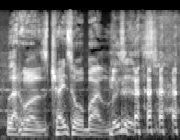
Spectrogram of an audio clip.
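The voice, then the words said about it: Exaggerated radio announcer voice. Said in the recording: “My most radio voice.”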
